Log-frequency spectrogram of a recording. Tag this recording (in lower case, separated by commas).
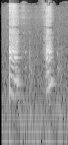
fart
